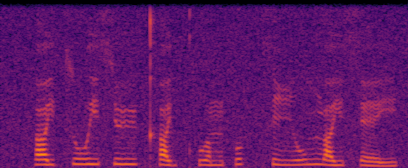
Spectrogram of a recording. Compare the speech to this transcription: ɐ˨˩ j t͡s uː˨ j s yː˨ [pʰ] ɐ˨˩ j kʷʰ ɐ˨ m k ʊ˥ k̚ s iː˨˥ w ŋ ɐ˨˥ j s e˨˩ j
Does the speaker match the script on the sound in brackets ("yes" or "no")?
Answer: no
